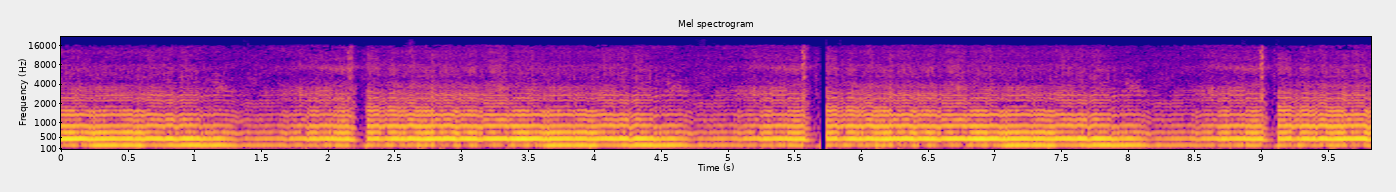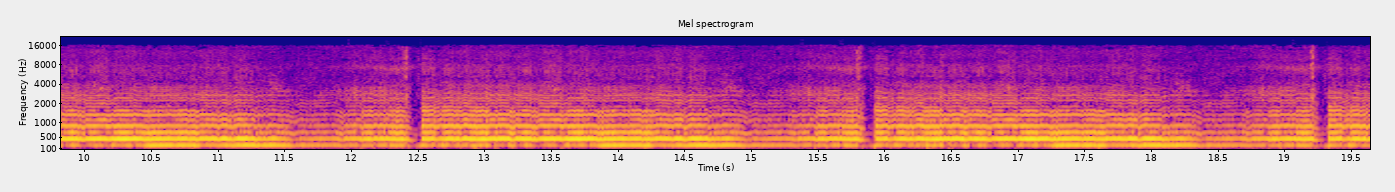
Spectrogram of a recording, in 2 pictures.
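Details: Mid-frequency masking sound for tinnitus featuring a bee landing: a sustained, nasal buzzing hum with layered overtones, holding one pitch throughout, with quick regular breaks every few seconds.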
